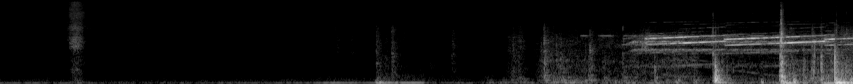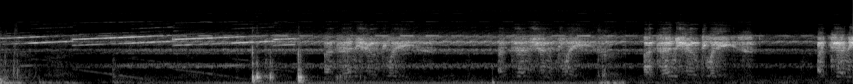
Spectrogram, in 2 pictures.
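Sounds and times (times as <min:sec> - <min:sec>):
fire alarm rising sweep: 0:05.4 - 0:17.0
loud thumps: 0:06.1 - 0:09.2, 0:11.0 - 0:11.8
faint knocks: 0:11.0 - 0:11.7.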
